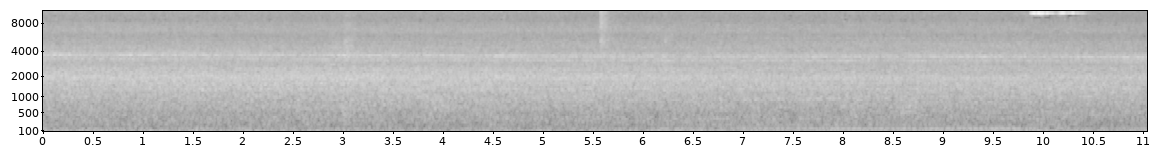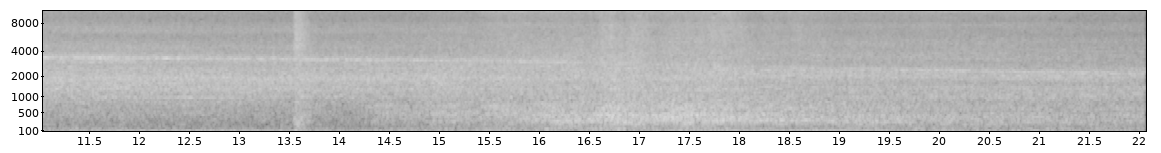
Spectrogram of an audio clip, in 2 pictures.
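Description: Cologne Stadtbahn line 18 car heard from inside while running between stops: a steady rumble of wheels on the track and the car body. A faint high whine slowly slides down in pitch, and the rumble grows louder for a few seconds in the second half.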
